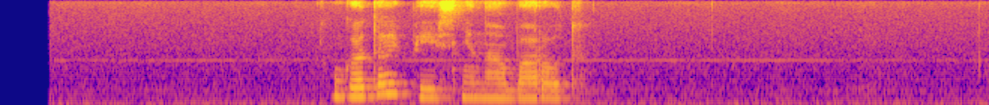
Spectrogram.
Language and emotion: Russian, sad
